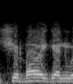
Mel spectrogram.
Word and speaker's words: Sheboygan: I attended college and seminary outside of a city called Sheboygan, Wisconsin. Sheboygan is spelled S-H-E-B-O-Y-G-A-N.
